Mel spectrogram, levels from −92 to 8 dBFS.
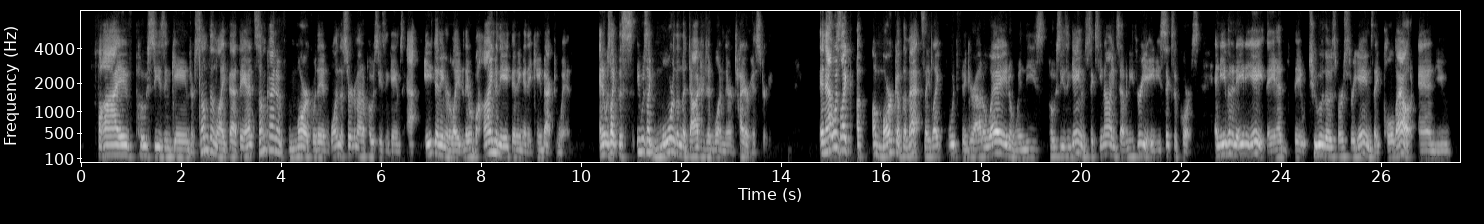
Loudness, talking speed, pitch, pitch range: -24 LUFS, 225 wpm, 140 Hz, 115-170 Hz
